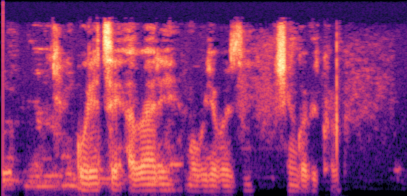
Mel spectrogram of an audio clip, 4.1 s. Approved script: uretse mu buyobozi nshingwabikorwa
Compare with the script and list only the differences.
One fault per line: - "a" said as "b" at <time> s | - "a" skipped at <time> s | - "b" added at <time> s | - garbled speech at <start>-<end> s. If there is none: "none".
- "abari" added at 1.3 s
